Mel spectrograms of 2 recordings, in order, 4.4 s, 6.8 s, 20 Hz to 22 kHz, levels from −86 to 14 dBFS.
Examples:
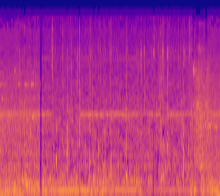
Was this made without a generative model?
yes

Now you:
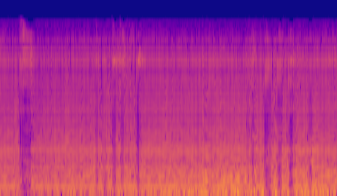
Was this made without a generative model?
no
